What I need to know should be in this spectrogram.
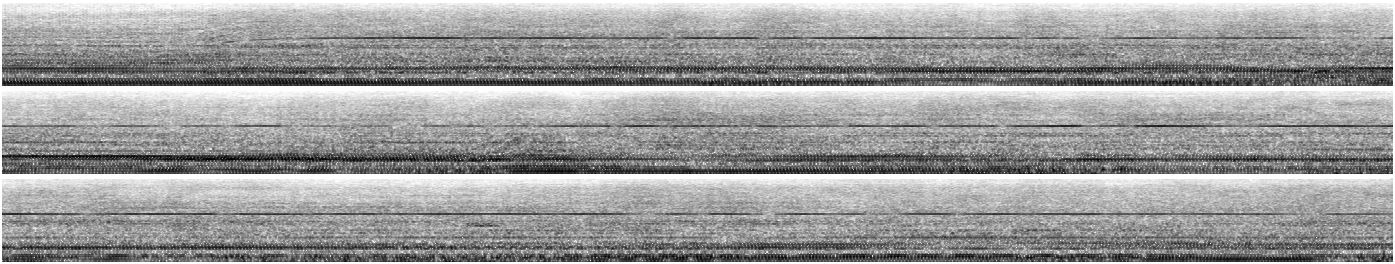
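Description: An electric leaf blower whines and roars steadily close by.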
